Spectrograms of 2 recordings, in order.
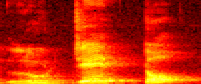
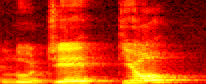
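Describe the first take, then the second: First: Lugeto slow, the E dropped into one syllable; elided reading. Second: Lugetio with every vowel sounded, E and O kept apart; unelided reading. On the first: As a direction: say lugeto, cutting the E. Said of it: "e sim lugeto". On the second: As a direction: say lugetio without eliding the E. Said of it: "nós não vamos dizer lugetio". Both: Shown as a demonstration.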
